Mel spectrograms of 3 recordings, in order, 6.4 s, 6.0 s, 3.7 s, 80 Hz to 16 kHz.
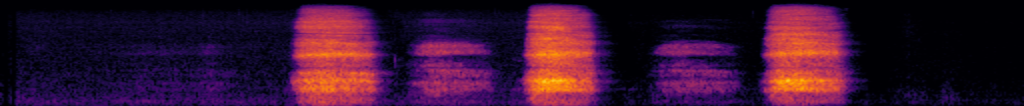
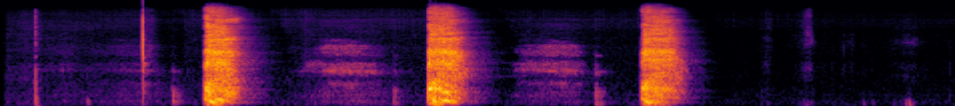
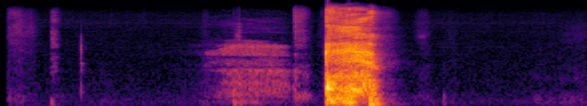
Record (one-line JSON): {"exhalation_length": "6.4 s", "exhalation_amplitude": 15344, "exhalation_signal_mean_std_ratio": 0.34, "three_cough_length": "6.0 s", "three_cough_amplitude": 32425, "three_cough_signal_mean_std_ratio": 0.26, "cough_length": "3.7 s", "cough_amplitude": 32767, "cough_signal_mean_std_ratio": 0.25, "survey_phase": "beta (2021-08-13 to 2022-03-07)", "age": "65+", "gender": "Male", "wearing_mask": "No", "symptom_none": true, "smoker_status": "Never smoked", "respiratory_condition_asthma": false, "respiratory_condition_other": false, "recruitment_source": "REACT", "submission_delay": "0 days", "covid_test_result": "Negative", "covid_test_method": "RT-qPCR", "influenza_a_test_result": "Negative", "influenza_b_test_result": "Negative"}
